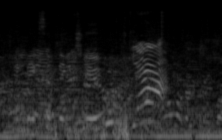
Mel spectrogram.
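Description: Children's voices chattering and playing, with one child's high-pitched call about a second and a half in.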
